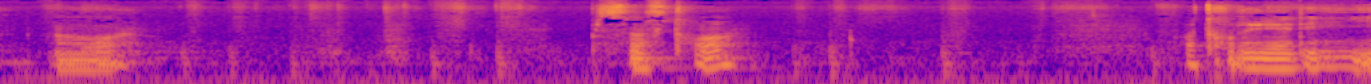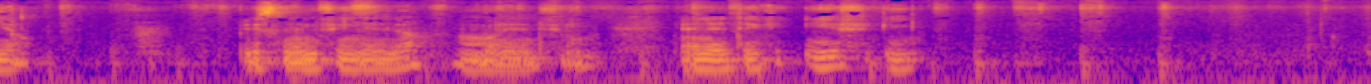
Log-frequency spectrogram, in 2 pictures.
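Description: A ballpoint pen writes on paper.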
